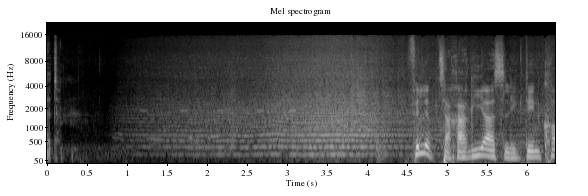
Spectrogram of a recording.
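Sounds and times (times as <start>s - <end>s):
remote-controlled camera drone hovering overhead: 0.9s - 6.3s
speech: 4.6s - 6.3s.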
